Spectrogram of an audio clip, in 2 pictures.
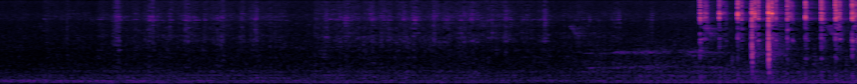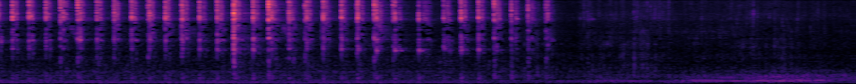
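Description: Metal fork beating an egg in a small ceramic bowl: a quick run of clinks as the tines strike the bowl, about six a second, starting about seven seconds in and stopping about seven seconds later.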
